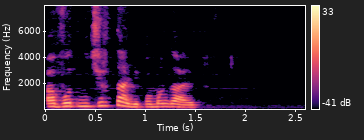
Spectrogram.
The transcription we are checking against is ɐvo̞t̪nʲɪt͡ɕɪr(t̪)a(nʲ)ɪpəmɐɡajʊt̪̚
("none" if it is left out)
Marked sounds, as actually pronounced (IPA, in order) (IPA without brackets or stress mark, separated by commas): t̪, nʲ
